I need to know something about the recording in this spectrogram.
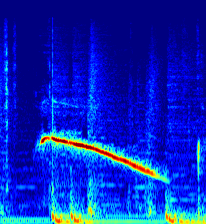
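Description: One long whistle: a single clean note that slides steadily down in pitch for just over a second.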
